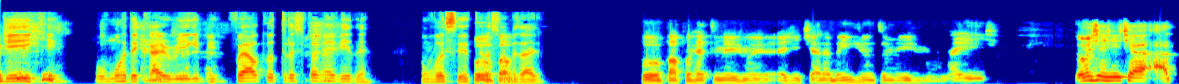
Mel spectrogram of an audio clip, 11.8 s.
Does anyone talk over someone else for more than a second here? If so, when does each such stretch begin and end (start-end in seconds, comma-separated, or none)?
none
